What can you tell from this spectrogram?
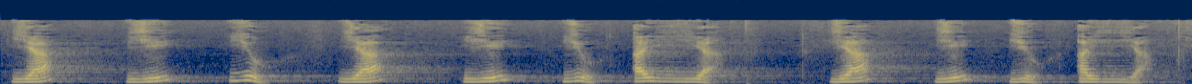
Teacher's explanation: ইয়া হরফটি উচ্চারিত হয় জিহ্বার মধ্যস্থল এবং সোজা উপরের তালু।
